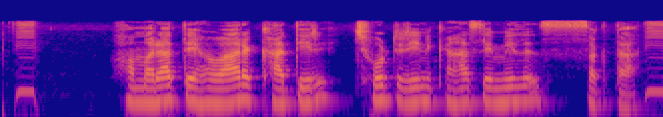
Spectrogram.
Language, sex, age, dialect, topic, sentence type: Bhojpuri, male, 25-30, Northern, banking, statement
